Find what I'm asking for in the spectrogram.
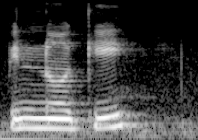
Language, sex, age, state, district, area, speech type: Tamil, female, 60+, Tamil Nadu, Tiruppur, rural, read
